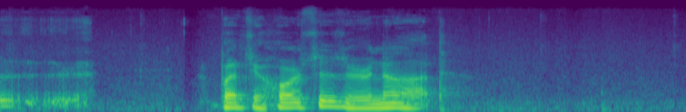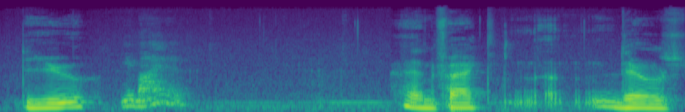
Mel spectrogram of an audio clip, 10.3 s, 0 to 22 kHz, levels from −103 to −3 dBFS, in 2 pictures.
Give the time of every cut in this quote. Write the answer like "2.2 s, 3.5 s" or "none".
5.9 s, 8.1 s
